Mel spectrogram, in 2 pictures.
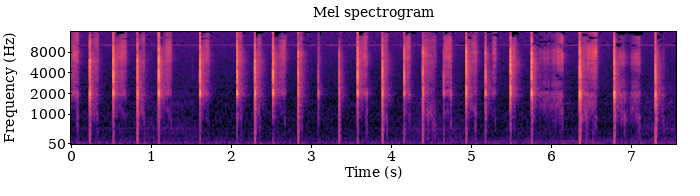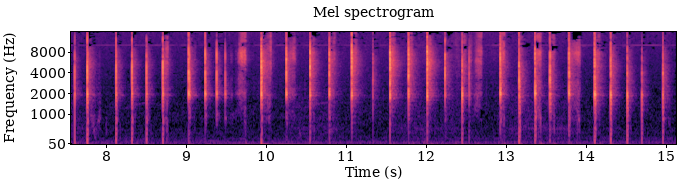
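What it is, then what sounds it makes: Wooden makeup brush handles tapped together. Two solid wooden makeup brush handles are tapped together close to the microphone, partly hidden behind it at the start. About 55 sharp, bright clicks with a woody ring near 1.9 kHz sound in a quick, uneven rhythm, each dying away almost at once over a faint background hiss.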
